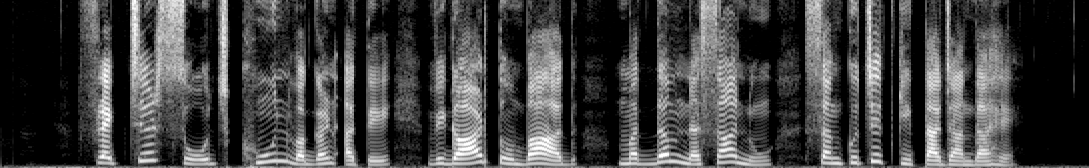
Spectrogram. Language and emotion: Punjabi, neutral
